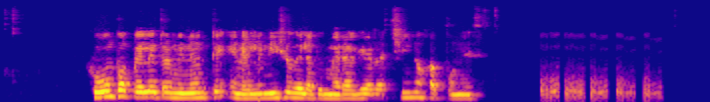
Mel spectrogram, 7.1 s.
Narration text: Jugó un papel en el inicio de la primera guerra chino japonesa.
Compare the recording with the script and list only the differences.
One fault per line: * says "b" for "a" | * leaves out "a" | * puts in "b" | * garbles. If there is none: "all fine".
* puts in "determinante"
